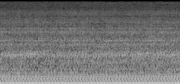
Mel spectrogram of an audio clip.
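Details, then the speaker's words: King Canada Powerforce 1500W generator at proper temperature, after governor linkage readjustment, voltage set to about 121 V, running a load on low (high setting runs out of horsepower): steady, even buzzy drone, no hunting or surging. "I put it on high. Can't do it. Runs out of horsepower. But that's okay. It's running it just fine as it is."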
